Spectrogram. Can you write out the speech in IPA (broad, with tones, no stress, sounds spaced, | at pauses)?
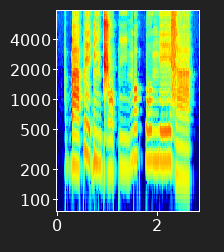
ɓ a˨ p e˦˨ ɗ ĩ˨ d͡ʒ ɔ˨ p i˨ ŋ ɔ˦ k͡p o˦ ŋ eː˦ z a˨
